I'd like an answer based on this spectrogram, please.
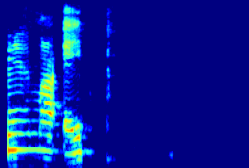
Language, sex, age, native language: Icelandic, female, 8, Icelandic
